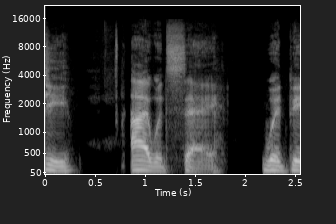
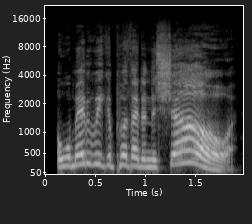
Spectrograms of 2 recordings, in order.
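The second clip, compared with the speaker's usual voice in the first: teasing quip; 10 semitones higher than usual. Retold or imitated. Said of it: "Alan said".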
